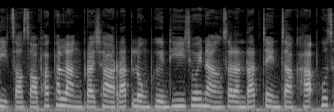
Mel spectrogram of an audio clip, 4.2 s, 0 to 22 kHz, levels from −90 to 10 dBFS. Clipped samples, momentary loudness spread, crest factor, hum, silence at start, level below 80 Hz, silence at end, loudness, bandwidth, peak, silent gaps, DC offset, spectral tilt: under 0.1%; 3 LU; 16 dB; none; 0 s; -44 dBFS; 0 s; -26 LUFS; 16.5 kHz; -10 dBFS; none; under 0.1%; -5 dB/octave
